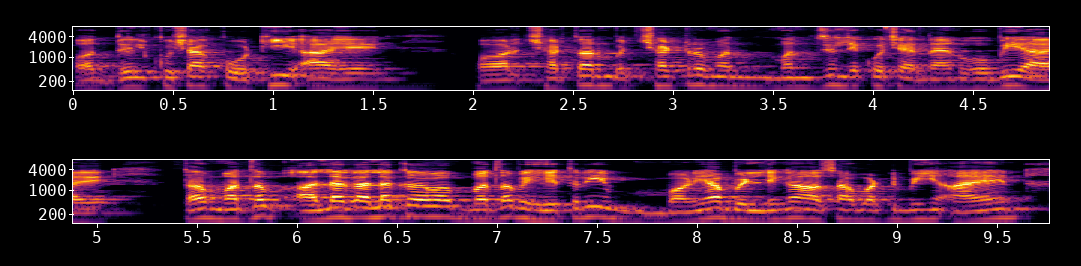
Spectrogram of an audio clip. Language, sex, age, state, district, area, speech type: Sindhi, male, 45-60, Uttar Pradesh, Lucknow, urban, spontaneous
